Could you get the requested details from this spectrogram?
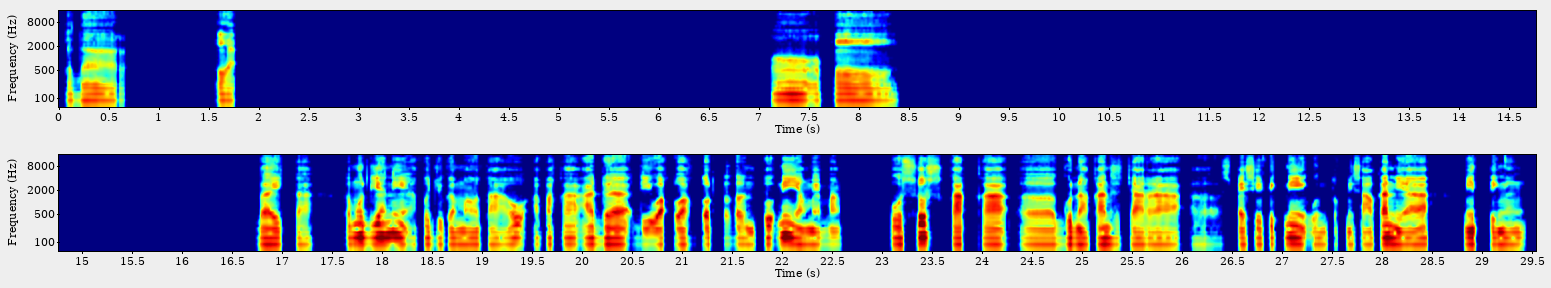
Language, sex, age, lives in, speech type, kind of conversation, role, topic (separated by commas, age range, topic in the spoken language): Indonesian, male, 35-39, Indonesia, conversation, advice, advisor, Bagaimana caranya agar tidak mudah terganggu saat bekerja dengan fokus mendalam?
